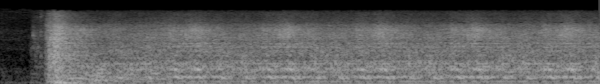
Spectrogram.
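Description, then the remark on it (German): An old car engine cranks and catches after a brief silence, then settles into a steady, rhythmic idle with a faint periodic tick, fairly loud, with no voices. “Damit es die nicht gibt, klar, muss man immer wieder mal den Motor einschalten.”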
